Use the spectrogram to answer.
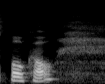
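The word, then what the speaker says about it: Gboko: a little town called boco pronounced g-b-o-k-o g was not um sounded out in it it was boko and i had no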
